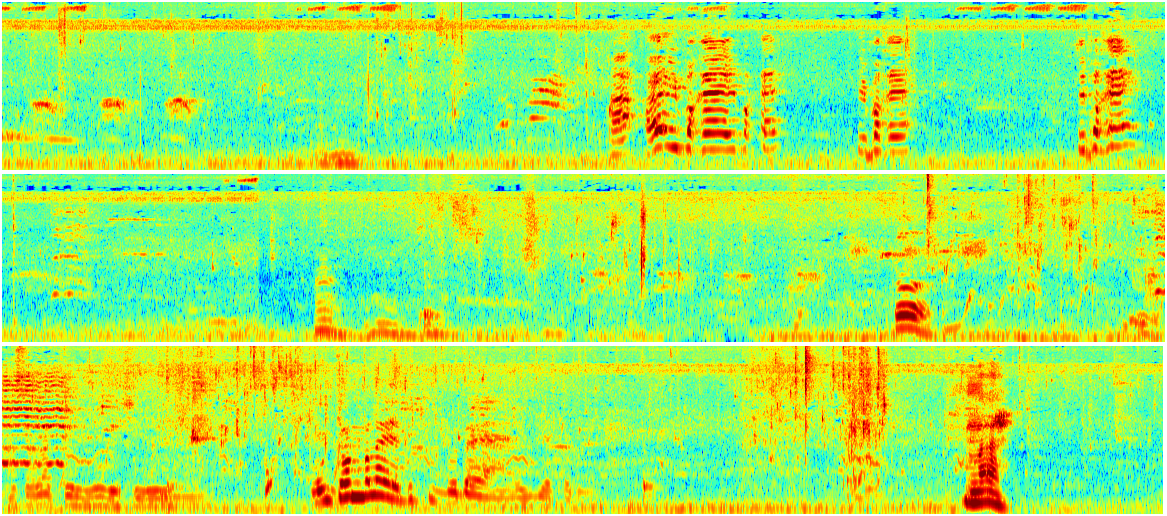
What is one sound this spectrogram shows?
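Water sloshes as a net is dragged through it.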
